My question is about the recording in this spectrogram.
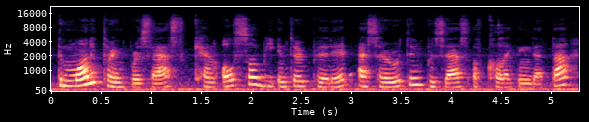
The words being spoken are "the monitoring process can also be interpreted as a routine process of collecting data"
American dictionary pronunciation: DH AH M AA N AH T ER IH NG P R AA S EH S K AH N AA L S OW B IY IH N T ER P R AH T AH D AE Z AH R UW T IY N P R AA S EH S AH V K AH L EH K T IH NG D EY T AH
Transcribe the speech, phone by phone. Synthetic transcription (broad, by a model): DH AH M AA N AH T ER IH NG P R AA S EH S K AH N AA L S OW B IY IH N T ER P R AH T AH D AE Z AH R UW T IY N P R AA S EH S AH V K AH L EH K T IH NG D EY T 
